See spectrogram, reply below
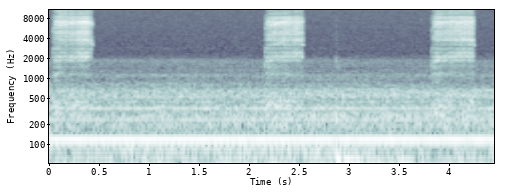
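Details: Three loud, breathy hissing bursts, each under half a second, about two seconds apart, from a wild barn owl chick feasting on rabbit remains in a research nest box; a low electrical hum runs throughout.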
